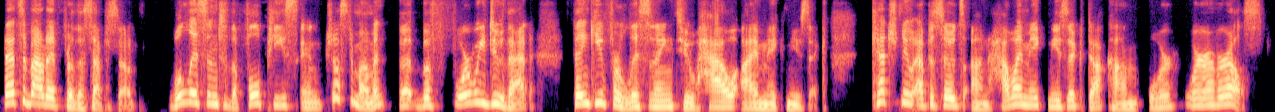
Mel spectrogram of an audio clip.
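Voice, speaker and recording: Male guest, slightly high pitch, halting delivery, dry close sound. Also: sing-song, dry recording. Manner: hesitant, halting, calls himself mealy-mouthed. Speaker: guest composer. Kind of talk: casual chat and reading an outro.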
